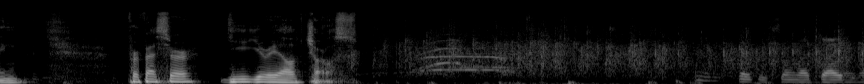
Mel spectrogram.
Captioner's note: applause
